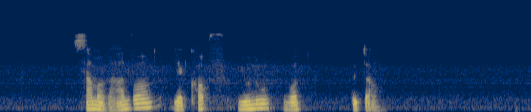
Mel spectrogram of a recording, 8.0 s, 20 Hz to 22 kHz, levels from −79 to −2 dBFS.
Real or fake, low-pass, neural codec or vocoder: real; 7.2 kHz; none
